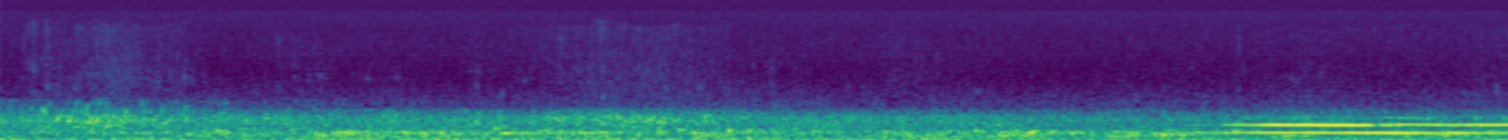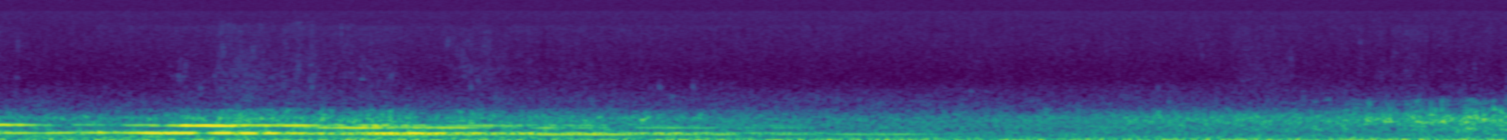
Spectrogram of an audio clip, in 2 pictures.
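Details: Whale sounds in a long relaxation recording: after a dull rumbling start, low drawn-out moans rise in at about the sixth second, layered with a fainter higher tone, sliding and wavering for several seconds before fading back into the murmur.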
